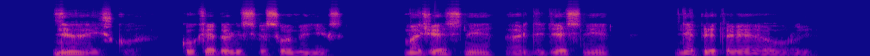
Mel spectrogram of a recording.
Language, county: Lithuanian, Marijampolė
